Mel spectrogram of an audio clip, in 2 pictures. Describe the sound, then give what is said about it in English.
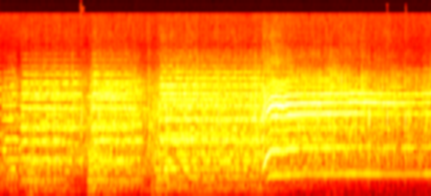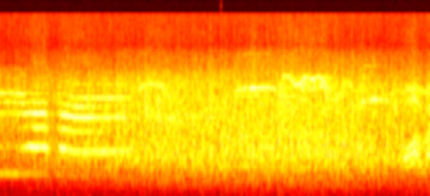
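The studio audience of the Abbott and Costello Show in Hollywood bursts into loud, sustained cheering and yelling as Bud Abbott and Lou Costello are introduced, with clapping mixed in and several high, drawn-out whoops rising above the roar before it swells into a broad wash of applause. “Cut out that yelling.”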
